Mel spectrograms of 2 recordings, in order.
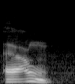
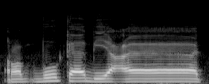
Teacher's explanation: Makhrajnya di wasatul halqi, di tenggorokan bagian tengah. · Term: huruf ain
